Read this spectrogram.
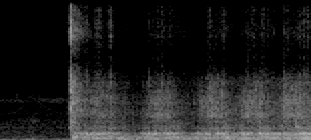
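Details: MGB after new ignition wiring, cranked with a jump box: quick crank catches at once and settles into a smooth, steady idle; starter and engine start normally.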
